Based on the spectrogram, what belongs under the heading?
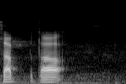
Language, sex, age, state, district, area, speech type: Sanskrit, male, 18-30, Karnataka, Uttara Kannada, rural, read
